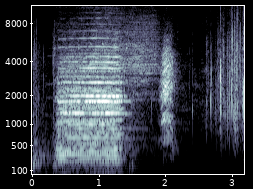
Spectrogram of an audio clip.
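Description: A brass band plays a loud final chord outdoors.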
